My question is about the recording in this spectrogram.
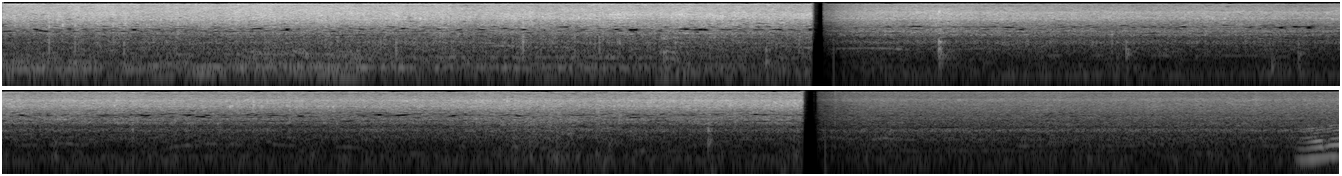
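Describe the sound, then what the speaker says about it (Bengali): Broad beans with onion and chili frying in hot oil, a loud continuous sizzle close by that briefly cuts out twice, then resumes slightly softer, with occasional stirring scrapes and no speech. "এখন এই যে পেঁয়াজ মরিচ দিয়ে নেই সিম ভাজি করুন"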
